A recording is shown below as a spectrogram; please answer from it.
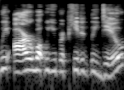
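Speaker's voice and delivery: ordinary delivery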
